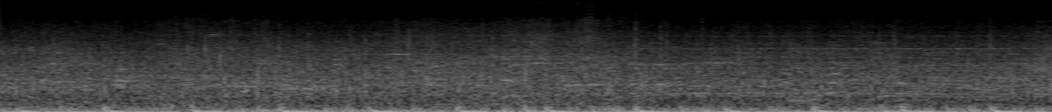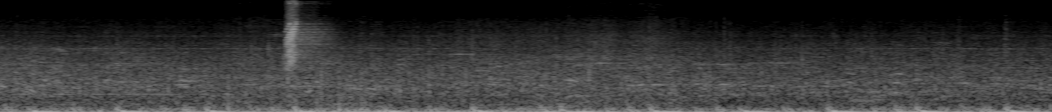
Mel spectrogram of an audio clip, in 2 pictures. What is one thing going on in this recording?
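A city crowd murmurs and shuffles past outdoors.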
